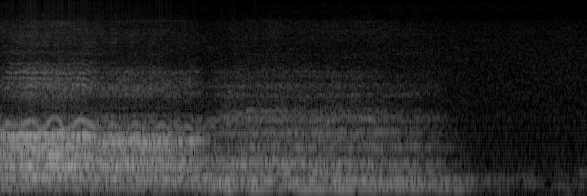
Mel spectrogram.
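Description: A choir sings and holds a final chord in a large echoing hall.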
